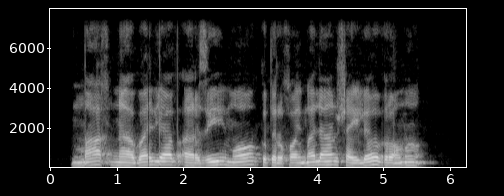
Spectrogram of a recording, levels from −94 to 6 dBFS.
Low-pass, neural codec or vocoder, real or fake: 7.2 kHz; codec, 16 kHz, 4 kbps, FreqCodec, larger model; fake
